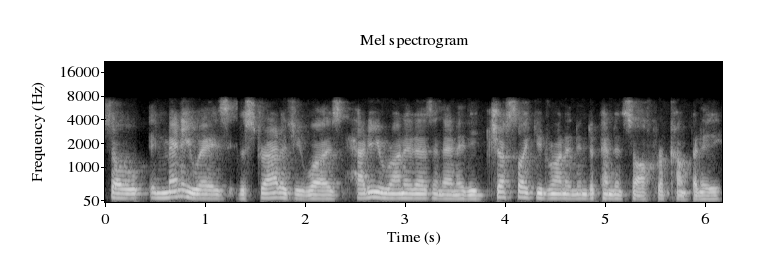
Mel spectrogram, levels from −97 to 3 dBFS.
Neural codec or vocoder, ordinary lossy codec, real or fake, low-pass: none; Opus, 16 kbps; real; 7.2 kHz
